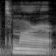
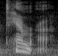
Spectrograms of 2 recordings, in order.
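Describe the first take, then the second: First: Tamara as tuh-MAR-uh; alternative pronunciation. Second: Tamara as TAM-er-uh; alternative pronunciation. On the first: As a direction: stress the long "ah" in the middle of Tamara. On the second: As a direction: put the stress first in Tamara, with a short a. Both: Shown as a demonstration. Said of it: "says her name Tamara or Tamara".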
